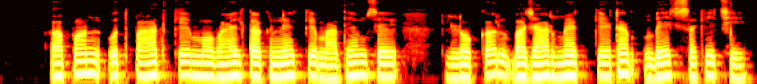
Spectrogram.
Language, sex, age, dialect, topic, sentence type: Maithili, male, 18-24, Bajjika, agriculture, question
